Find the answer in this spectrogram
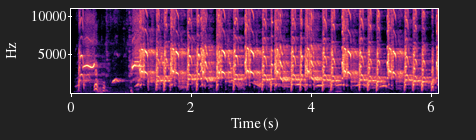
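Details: Grey francolin, locally called teetar, giving a dense run of harsh, squawking notes repeated rapidly and steadily after a brief high whistle and a short pause at the start.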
